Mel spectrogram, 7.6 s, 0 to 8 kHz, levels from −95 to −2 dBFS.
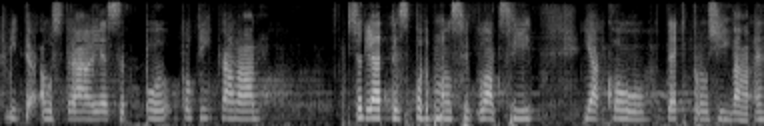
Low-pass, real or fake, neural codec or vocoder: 7.2 kHz; fake; codec, 16 kHz in and 24 kHz out, 0.6 kbps, FireRedTTS-2 codec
